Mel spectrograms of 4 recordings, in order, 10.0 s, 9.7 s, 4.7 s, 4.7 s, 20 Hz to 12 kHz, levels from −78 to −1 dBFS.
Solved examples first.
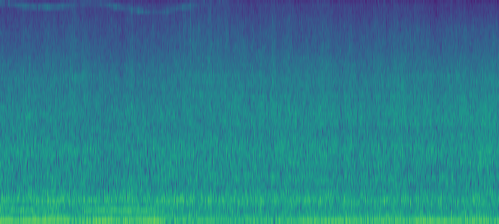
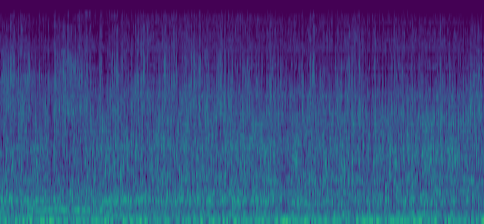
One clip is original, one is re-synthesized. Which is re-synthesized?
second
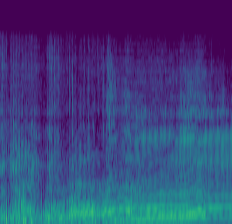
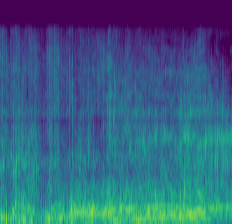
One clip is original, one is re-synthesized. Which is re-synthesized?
second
